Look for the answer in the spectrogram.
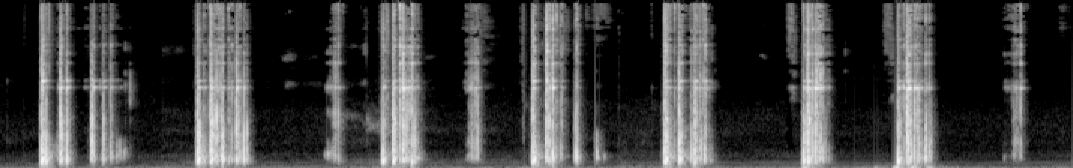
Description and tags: brick being tumbled on concrete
